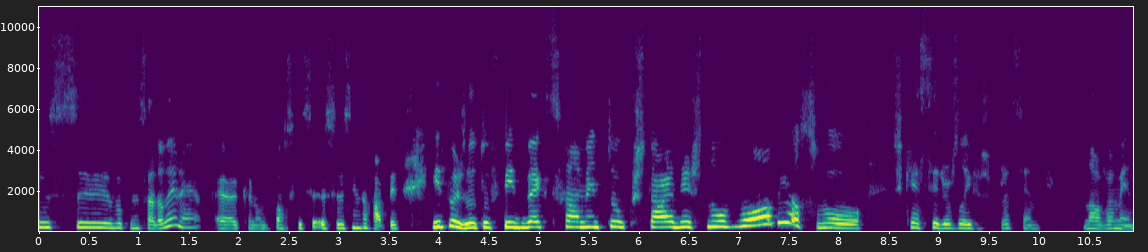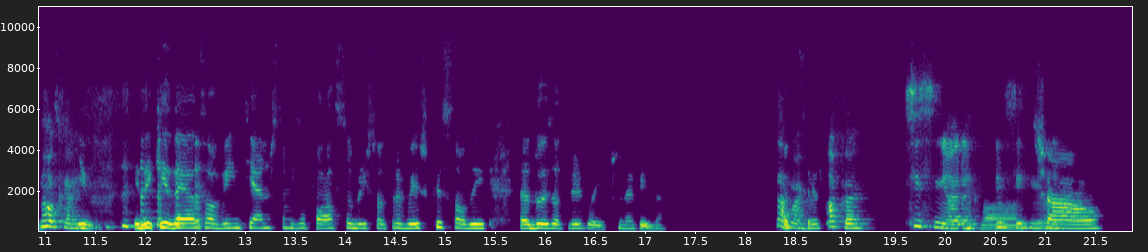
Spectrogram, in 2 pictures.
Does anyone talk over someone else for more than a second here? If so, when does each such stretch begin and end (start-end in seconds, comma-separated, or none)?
20.0-21.3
